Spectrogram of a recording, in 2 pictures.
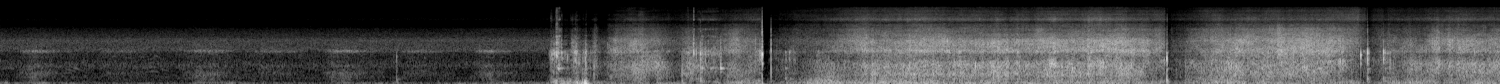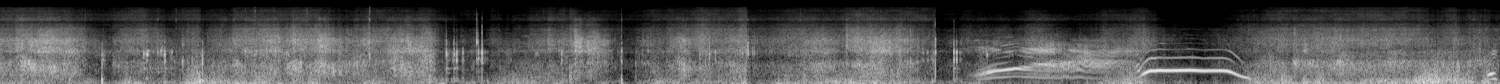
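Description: Skis scraping and carving down a steep slope of soft spring snow, with wind rushing over the helmet-camera microphone, starting about five seconds in after a quiet wait. Near the end a skier lets out a long, high whoop.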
